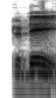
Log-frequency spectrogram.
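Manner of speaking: Today as tuh-DAY, loud second syllable; quick light टु, strong rising डे in today; stress on D. Shown as a demonstration. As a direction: punch डे in today. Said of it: "D पर stress है".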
